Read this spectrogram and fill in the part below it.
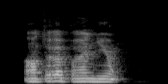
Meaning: inflection of entreprendre: 1. first-person plural imperfect indicative 2. first-person plural present subjunctive
- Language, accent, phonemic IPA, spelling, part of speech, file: French, Canada, /ɑ̃.tʁə.pʁə.njɔ̃/, entreprenions, verb, LL-Q150 (fra)-entreprenions.wav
